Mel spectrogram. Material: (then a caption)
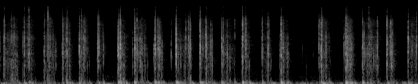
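Plastic. Fingers twist a small hollow plastic 3x3 Rubik's cube, turning its layers in a rapid, steady run of sharp clicks and clacks. Each snap is brief and bright, with a faint low thump underneath, and the turns follow one another closely throughout.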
